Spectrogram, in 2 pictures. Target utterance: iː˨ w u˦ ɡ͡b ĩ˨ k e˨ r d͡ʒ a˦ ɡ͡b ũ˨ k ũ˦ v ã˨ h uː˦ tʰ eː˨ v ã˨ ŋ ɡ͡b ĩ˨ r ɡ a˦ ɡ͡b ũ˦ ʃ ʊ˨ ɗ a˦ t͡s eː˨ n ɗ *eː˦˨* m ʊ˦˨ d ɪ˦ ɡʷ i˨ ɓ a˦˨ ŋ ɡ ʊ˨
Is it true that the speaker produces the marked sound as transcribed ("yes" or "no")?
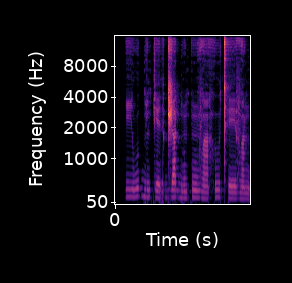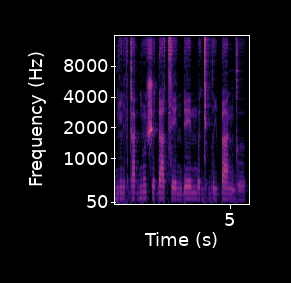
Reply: no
